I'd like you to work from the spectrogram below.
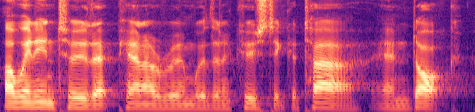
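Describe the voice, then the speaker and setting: An older man, a band member, telling a relaxed, rambling story in an interview with many pauses and fillers. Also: medium pitch, smooth. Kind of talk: reminiscing interview.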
